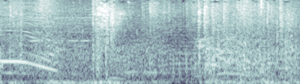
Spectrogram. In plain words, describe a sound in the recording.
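A fist thuds into a man's body.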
